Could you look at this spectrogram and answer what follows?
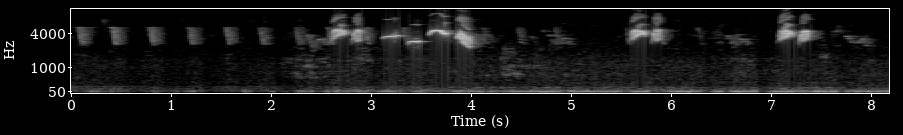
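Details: Long-tailed shrike lure song: a run of soft, evenly spaced high ticks that gives way to varied squeaky, chattering phrases with short whistled notes, while a low hum continues underneath.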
